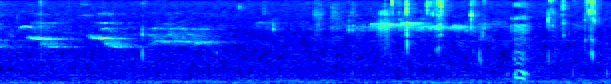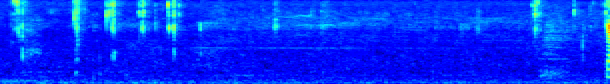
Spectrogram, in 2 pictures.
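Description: Someone chews a ruby-shaped gem candy, producing faint, steady mouth and crunch noises close up, with small clicks and a brief louder bite near the end and no talking.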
